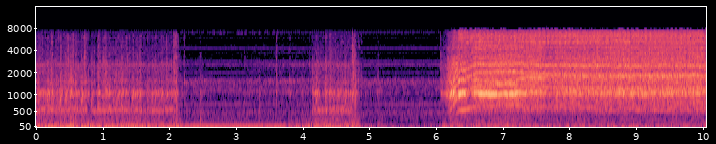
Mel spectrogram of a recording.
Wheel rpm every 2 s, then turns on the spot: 30, 0, 10, 140, 160.
0-2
